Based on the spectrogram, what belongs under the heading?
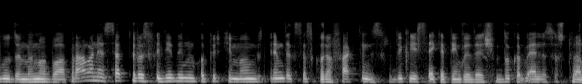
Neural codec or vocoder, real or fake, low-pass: codec, 16 kHz, 1 kbps, X-Codec, HuBERT features, trained on general audio; fake; 7.2 kHz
